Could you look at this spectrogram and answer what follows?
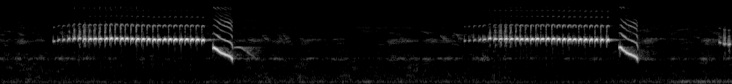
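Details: Wild male common iora singing vigorous trills and calling back and forth with wild birds. The same phrase comes twice, about four seconds apart: a steady high rapid trill ending in a sharp downward slur.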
